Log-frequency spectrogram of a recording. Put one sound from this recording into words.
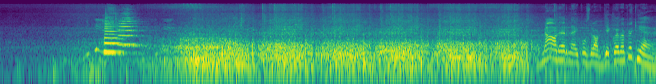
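A train approaches and rumbles loudly past on the tracks, then fades away.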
